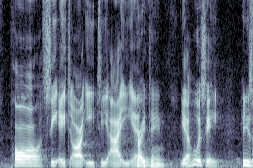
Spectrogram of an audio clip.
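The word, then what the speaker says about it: Chretien: Deming, this report says that it is from Paul Creation. You know him? Say that again. I'm probably pronouncing his name wrong. Paul, C-H-R-E-T-I-E-N. Creighton.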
